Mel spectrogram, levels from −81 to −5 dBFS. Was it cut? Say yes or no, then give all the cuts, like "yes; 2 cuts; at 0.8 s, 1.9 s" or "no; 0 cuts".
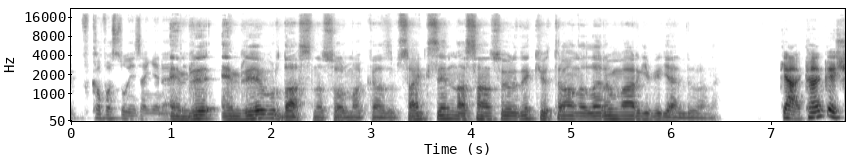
no; 0 cuts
